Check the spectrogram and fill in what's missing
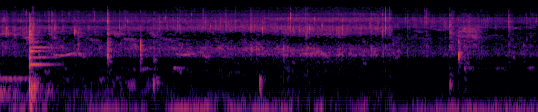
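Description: Something fries slowly in a pan with a quiet, even sizzle and occasional sharp pops and utensil ticks. Nobody talks.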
